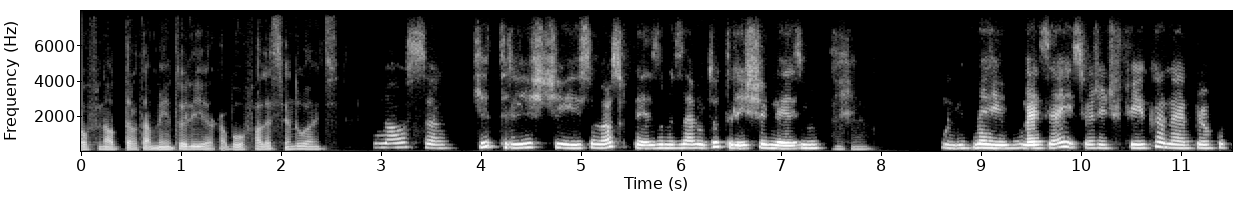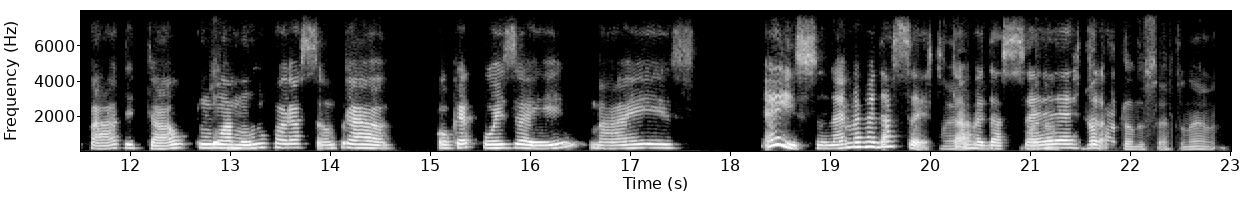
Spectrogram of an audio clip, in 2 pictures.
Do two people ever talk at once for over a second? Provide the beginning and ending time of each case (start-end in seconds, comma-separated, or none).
20.1-21.6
